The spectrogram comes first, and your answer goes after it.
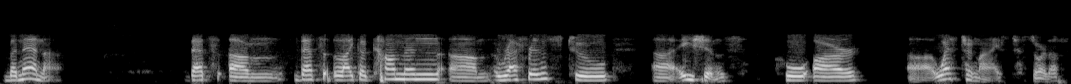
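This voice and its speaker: A woman in her seventies from Taiwan, an author answering interview questions thoughtfully, with frequent pauses and fillers. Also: medium pitch. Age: 70s. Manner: thoughtful, hesitant, many fillers. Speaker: author guest. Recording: phone-like call line.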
